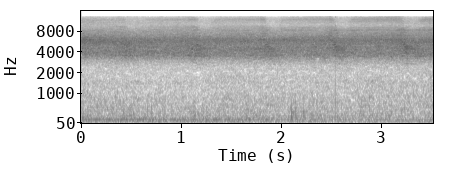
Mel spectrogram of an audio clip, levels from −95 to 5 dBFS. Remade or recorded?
recorded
